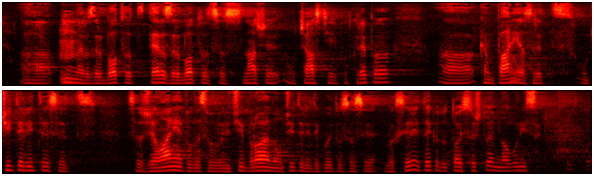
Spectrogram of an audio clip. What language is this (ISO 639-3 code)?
bul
